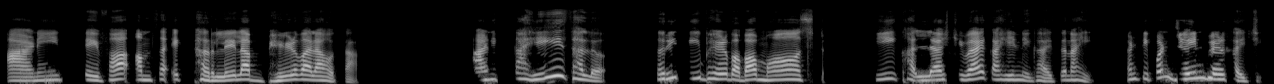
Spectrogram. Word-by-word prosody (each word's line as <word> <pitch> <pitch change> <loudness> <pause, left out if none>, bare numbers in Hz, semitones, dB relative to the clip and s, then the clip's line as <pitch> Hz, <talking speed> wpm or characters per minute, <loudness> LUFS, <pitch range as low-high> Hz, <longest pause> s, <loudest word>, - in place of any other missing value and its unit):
आणि 180 +4 0 0.3
तेव्हा 205 +4 +2
आमचा 215 +2 -1
एक 230 - -3
ठरलेला 200 +2 +3 0.2
भेळवाला 200 +5 +3
होता. 180 - -6 1.2
आणि 205 +4 +1 0.2
काहीही 265 - +2
झालं, 205 - -1 0.5
तरी 255 +5 +1
ती 280 +2 -4
भेळ 250 -2 +2
बाबा 215 +1 +5
मस्ट 215 +1 +1
ती 250 +4 -8
खाल्ल्याशिवाय 215 +7 +2
काही 220 -1 -1
निघायचं 185 -2 -5
नाही 195 -9 -3 0.4
आणि 240 - -4
ती - - -2
पण 310 +2 0
जैन 270 +5 +3
भेळ 245 -5 +4
खायची. 160 -2 -5
215 Hz, 120 wpm, -23 LUFS, 190-245 Hz, 1.2 s, बाबा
